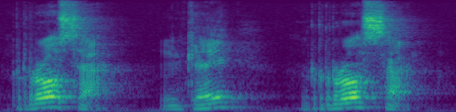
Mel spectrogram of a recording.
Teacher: quick rolling of the r there even though it's a singular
